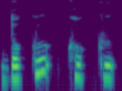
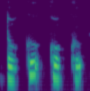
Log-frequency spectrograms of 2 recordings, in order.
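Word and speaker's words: 独国: Solamente porque esto empieza su pronunciación con doku, dok.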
